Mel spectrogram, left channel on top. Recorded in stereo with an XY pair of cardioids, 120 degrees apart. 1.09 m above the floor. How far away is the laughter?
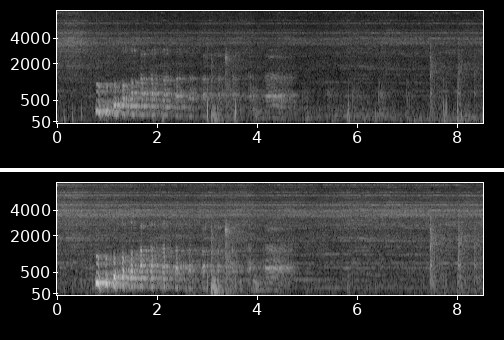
About 2.5 m.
